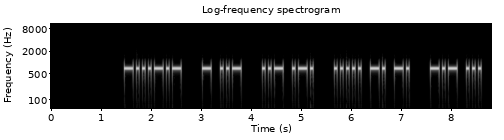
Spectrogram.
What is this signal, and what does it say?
Morse code, heard as a keyed tone, about 20 wpm, 700 Hz. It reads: <BK> TU UR 5NN KS
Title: Speed-Racing Common QSO Phrases - 20wpm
